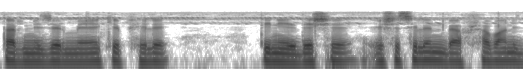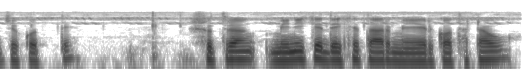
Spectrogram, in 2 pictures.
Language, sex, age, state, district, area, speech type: Bengali, male, 45-60, West Bengal, Jalpaiguri, rural, spontaneous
